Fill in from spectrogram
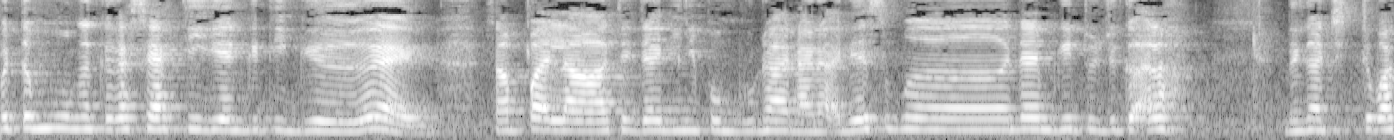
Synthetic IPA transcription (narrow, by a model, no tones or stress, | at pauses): bərt̪əmũŋankəɾasiɦat̪ijaŋk̬ət̪iɡakan | sampajlaht̪ərd͡ʒadiɲapəmbunɦananãʔdiəsəmədanbəɡit̪ud͡ʒuɡaʔlah | dəŋãnt͡ʃi̥t̪əwa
